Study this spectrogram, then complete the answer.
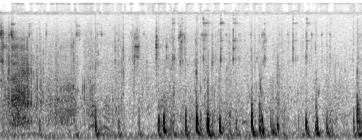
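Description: Horse hooves clip-clop in a quick, uneven rhythm, close and distinct, with a burst of rustling at the start and sounds like voices in the background.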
